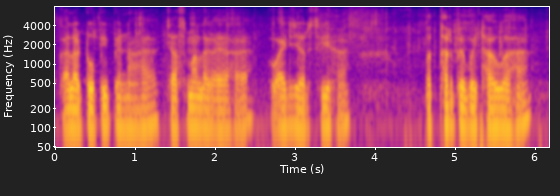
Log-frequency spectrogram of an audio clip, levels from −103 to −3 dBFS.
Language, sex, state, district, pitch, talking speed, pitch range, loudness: Hindi, female, Jharkhand, Garhwa, 100 Hz, 145 wpm, 100-105 Hz, -21 LUFS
